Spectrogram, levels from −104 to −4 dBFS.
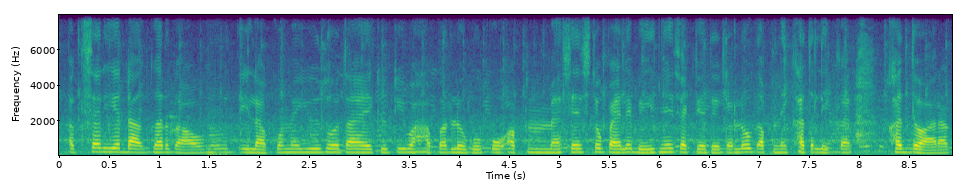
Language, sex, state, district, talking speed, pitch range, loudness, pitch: Hindi, female, Chhattisgarh, Korba, 200 wpm, 190-205 Hz, -17 LUFS, 195 Hz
